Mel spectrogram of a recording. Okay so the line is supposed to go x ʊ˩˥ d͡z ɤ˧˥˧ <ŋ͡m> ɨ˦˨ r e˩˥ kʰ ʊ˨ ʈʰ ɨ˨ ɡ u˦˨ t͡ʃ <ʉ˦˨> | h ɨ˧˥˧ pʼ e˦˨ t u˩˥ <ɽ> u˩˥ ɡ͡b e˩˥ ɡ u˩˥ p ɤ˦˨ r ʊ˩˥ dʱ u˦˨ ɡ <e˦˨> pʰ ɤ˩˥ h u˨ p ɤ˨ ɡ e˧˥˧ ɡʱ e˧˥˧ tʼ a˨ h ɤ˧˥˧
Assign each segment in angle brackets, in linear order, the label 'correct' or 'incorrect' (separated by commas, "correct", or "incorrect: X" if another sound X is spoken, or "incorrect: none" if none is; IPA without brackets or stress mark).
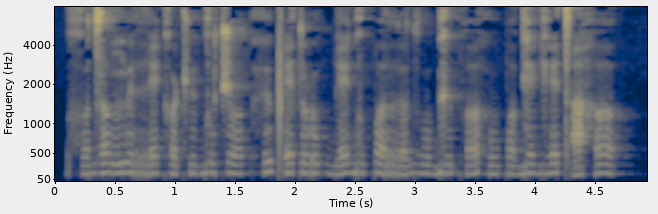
correct, incorrect: ʊ˦˨, correct, incorrect: ɨ˦˨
